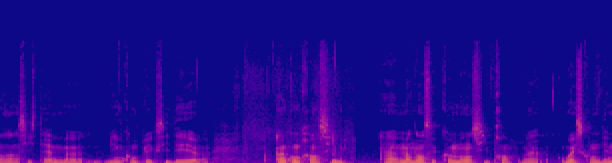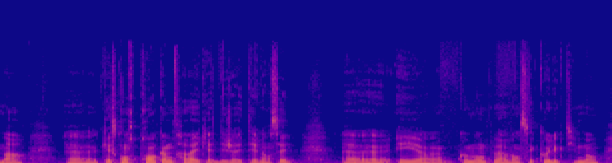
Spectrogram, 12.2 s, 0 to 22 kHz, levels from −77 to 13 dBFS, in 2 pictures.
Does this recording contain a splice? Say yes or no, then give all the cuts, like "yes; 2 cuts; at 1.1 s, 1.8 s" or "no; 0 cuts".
no; 0 cuts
